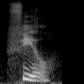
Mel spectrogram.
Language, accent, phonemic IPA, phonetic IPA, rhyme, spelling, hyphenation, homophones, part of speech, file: English, US, /ˈfiːl/, [ˈfɪi̯l], -iːl, feel, feel, fil, verb / noun / pronoun / adjective / adverb, En-us-feel.ogg
- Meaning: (verb) To use or experience the sense of touch.: To become aware of through the skin; to use the sense of touch on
